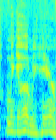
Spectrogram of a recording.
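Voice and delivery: high-pitched mock dismay; mock hair fussing. Mocking himself fussing over his hair, high-pitched dismay. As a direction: whine about it in a high, exaggerated voice.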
